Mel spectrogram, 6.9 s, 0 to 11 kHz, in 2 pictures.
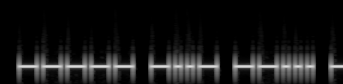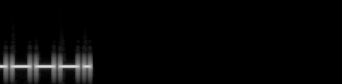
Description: Morse code, heard as a keyed tone, about 22 wpm, 700 Hz. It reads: 0X79
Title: Speed-Racing - Four Letter-Number Combinations - 20wpm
